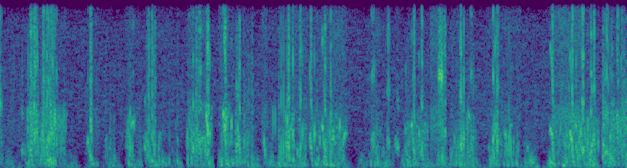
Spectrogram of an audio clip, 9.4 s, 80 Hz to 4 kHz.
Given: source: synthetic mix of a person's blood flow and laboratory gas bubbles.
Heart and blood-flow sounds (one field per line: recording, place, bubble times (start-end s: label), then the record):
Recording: Doppler ultrasound of blood flow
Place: precordium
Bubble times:
0.00-0.09 s: bubbles
0.34-1.04 s: bubbles
1.29-1.52 s: bubbles
1.59-1.75 s: bubbles
1.89-2.72 s: bubbles
2.80-3.25 s: bubbles
3.29-3.87 s: bubbles
3.94-5.24 s: bubbles
5.54-7.25 s: bubbles
7.32-7.84 s: bubbles
7.87-8.07 s: bubbles
8.24-9.42 s: bubbles
From the record:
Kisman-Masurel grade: 444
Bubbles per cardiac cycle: continuous sound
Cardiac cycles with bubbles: 100%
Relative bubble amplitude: maximal (0.775 to 0.999)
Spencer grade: 4 (maximum detectable bubble signal sounding continuously throughout systole and diastole of every cardiac period, and overriding the amplitude of the normal cardiac signals)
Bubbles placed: anywhere in the cardiac cycle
